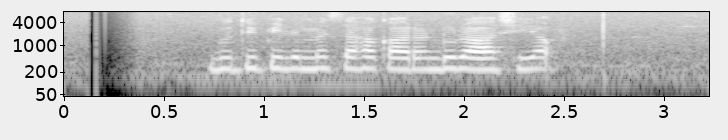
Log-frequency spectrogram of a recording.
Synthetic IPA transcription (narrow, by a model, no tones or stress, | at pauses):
bud̪ipiliməsaɦɐkaɾəɳɖuɾaːʃijɐk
